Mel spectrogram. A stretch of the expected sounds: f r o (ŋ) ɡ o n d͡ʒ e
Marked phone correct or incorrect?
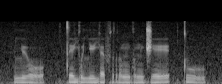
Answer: correct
